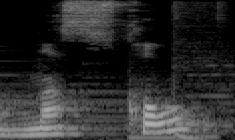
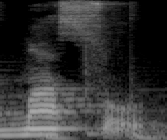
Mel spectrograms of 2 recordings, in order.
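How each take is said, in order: First: The middle is said with a k sound. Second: The middle is said without a k sound. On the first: The speaker calls it wrong. "It is not muscle" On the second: The speaker calls it right. "but muscle"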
